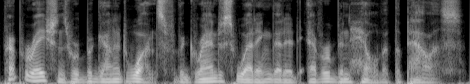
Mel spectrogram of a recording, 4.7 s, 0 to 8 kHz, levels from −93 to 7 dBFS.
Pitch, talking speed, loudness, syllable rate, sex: 90 Hz, 215 wpm, -20 LUFS, 6.0 syllables/s, male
